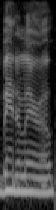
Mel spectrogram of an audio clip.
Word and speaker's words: Bandolero: different kind of card here that I can pronounce the bandalero bandalero it's a bandalero and the leg these are the two things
